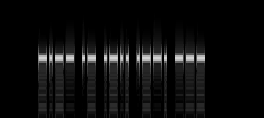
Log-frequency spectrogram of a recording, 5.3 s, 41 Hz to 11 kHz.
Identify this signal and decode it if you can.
Morse code, heard as a keyed tone, about 22 wpm, 700 Hz. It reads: YALPO
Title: Code Groups - 5 Letters - 22wpm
